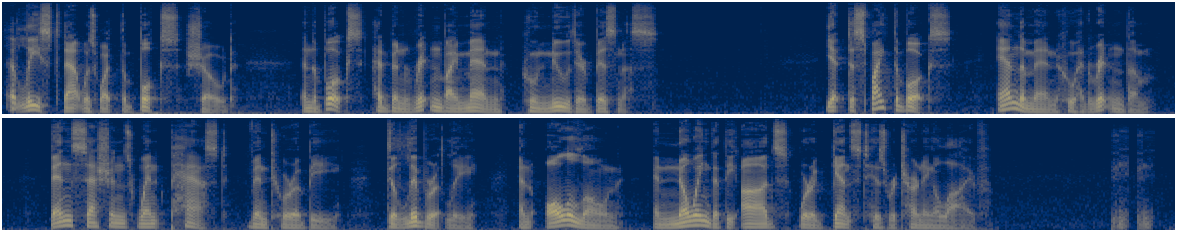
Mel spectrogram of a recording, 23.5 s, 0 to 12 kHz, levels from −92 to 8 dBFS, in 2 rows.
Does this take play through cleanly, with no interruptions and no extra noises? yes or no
no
